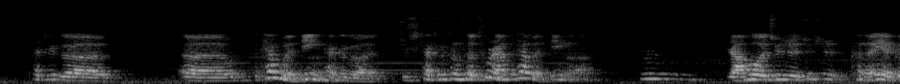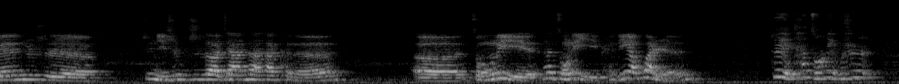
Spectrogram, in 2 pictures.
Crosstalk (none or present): none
